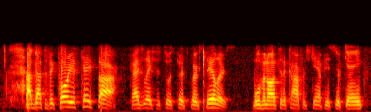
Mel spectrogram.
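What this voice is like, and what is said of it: Strained voice worn from screaming. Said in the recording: “excuse my voice. It's still recovering from screaming at the TV last night.”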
